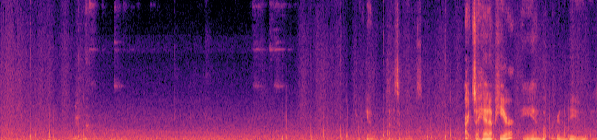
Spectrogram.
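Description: Footsteps thud on stone and grass.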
